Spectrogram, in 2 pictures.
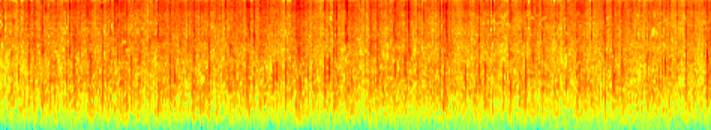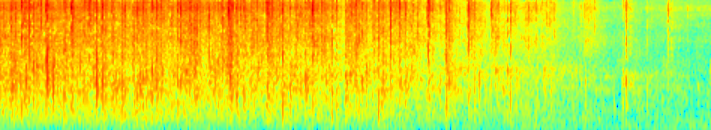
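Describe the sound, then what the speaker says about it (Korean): Applause from the audience at a church denomination's general assembly, dense sustained clapping from a large crowd that carries on steadily and fades out toward the end. "여러분 인사할때 박수해 주시면 감사하겠습니다."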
